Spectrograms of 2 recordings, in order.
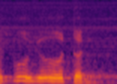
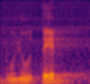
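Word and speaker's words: بُيُوتٍ: Fi buyutun azinallahu an turfa'a. Fi buyutun. Nah, muskil ini. Akhirnya diingatkan oleh Kiai, Mas, ini salah ya, bacanya Quran fi buyutin azinallahu an turfa'a, jangan fi buyutun, salah itu.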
